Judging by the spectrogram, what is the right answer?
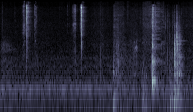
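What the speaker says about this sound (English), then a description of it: "I'm just going to do it with scissors here" Scissors snip through quilt fabric, trimming excess at a seam allowance: a few sharp, close cuts spaced irregularly over a quiet background.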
